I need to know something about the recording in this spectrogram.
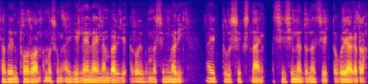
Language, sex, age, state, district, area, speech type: Manipuri, male, 60+, Manipur, Churachandpur, urban, read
